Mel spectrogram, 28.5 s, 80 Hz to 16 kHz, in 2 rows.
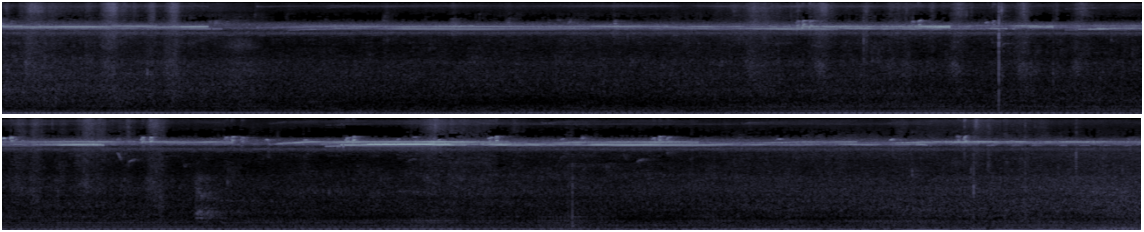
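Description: Insects trilling steadily at a high pitch over a low steady hum. About 25 seconds in, a loud low rumble starts and runs to the end.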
